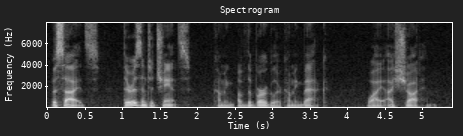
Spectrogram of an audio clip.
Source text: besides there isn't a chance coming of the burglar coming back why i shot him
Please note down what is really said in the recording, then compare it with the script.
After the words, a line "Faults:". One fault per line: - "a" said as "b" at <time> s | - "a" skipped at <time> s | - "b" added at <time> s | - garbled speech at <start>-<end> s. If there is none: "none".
besides there isn't a chance coming of the burglar coming back why i shot him
Faults:
none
